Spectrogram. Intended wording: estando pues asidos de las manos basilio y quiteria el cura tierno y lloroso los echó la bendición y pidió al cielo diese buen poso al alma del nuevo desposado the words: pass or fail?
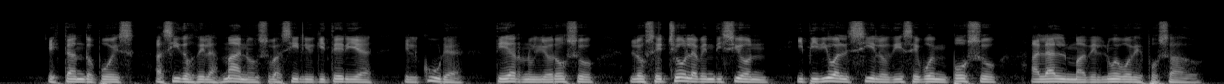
pass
